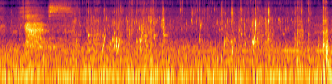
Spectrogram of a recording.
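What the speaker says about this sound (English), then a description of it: "I always wash your fish in salt water" Crappie fish being rinsed in salt water outdoors in the cold, with soft splashing, dripping and trickling close by under a steady background hiss, a few brief sharper splashes standing out.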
